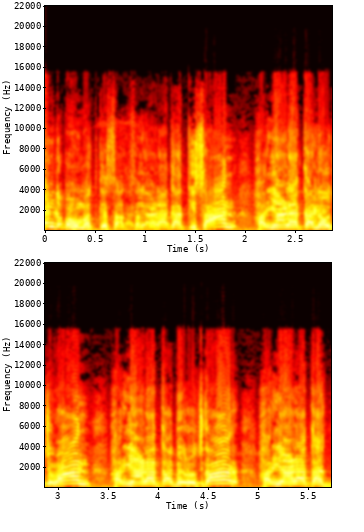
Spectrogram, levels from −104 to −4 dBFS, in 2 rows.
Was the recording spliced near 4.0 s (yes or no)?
no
